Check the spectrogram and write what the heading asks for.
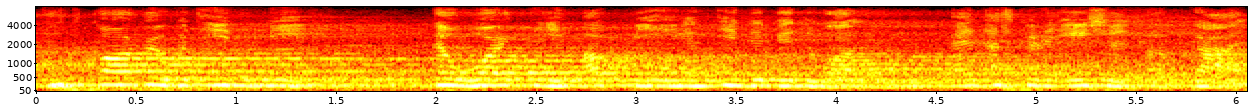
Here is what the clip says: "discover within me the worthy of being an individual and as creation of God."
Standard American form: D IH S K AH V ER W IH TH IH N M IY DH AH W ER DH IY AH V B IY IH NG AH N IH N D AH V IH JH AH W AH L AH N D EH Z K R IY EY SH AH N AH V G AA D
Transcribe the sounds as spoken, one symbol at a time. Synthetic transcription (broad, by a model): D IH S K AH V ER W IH T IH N M IY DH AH W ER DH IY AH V B IY IH NG AH N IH N D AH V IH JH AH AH L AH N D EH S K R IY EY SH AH N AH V G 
